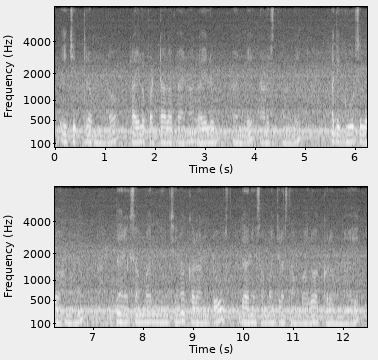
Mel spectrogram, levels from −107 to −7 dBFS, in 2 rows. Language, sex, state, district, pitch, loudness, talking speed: Telugu, male, Andhra Pradesh, Srikakulam, 105 Hz, -19 LUFS, 90 wpm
